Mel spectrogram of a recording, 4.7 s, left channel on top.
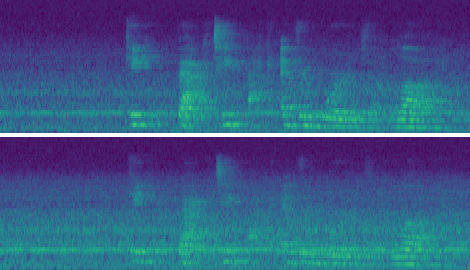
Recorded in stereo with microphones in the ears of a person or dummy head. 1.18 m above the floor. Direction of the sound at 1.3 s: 80° left.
